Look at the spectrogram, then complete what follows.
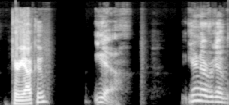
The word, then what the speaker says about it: Kiriakou: Hey, I saw your guy John Kirioku. Is that how you say his name? Kiriakou?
